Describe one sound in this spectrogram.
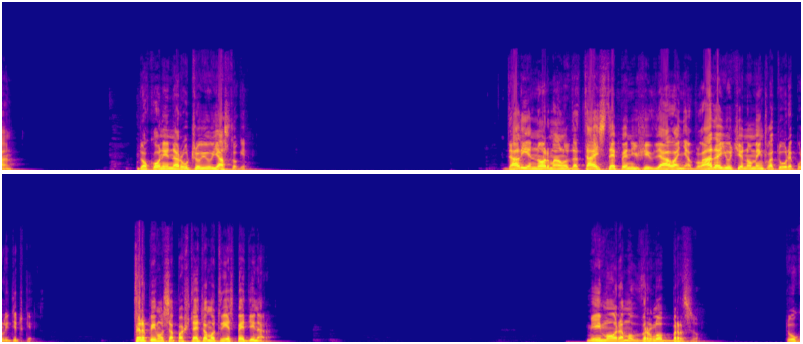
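An elderly man speaks with animation into a close microphone, in short bursts with pauses.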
